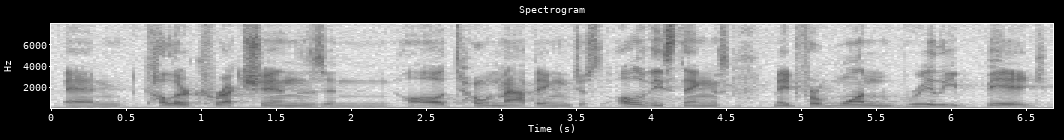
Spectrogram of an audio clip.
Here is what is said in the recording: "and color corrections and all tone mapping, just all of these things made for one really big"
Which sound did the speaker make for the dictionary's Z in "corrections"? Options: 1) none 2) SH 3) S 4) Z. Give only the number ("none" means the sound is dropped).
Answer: 4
